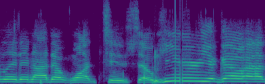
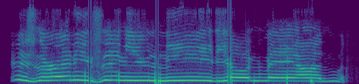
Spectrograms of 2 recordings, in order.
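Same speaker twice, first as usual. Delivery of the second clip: put-on elderly man voice, pitched up, man drawn out; 7 semitones higher than usual. On stream, speaker asks a question in character, old man voice. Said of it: "I haven't done this old man voice".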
